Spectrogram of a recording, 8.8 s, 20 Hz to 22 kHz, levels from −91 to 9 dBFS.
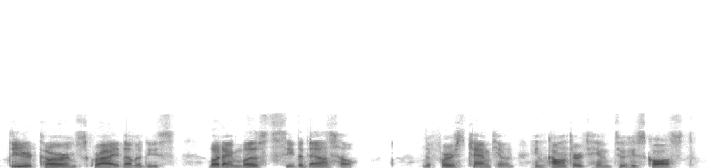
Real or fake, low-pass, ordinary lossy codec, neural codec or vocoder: fake; 7.2 kHz; AAC, 32 kbps; codec, 16 kHz, 2 kbps, FreqCodec, larger model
